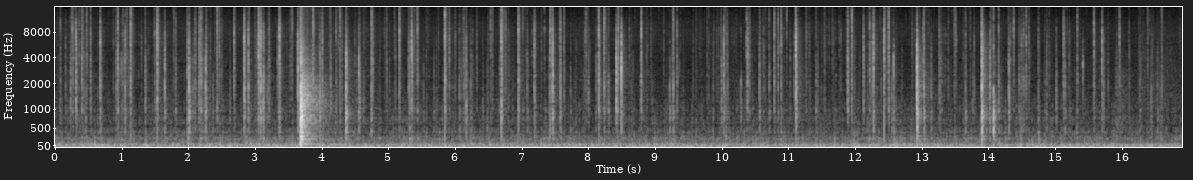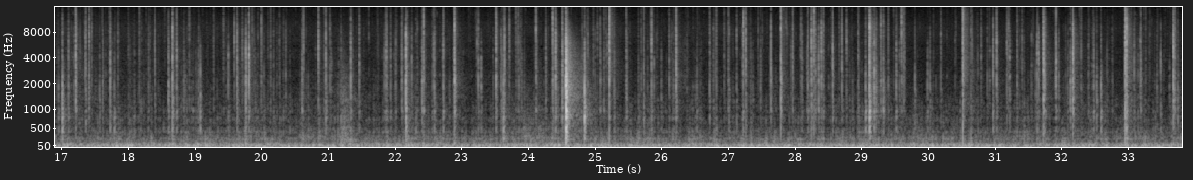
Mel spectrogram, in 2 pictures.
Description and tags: Fire with wet wood
Fire in a fireplace, the wood was wet, so lots of crackling and popping
field-recording, wood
